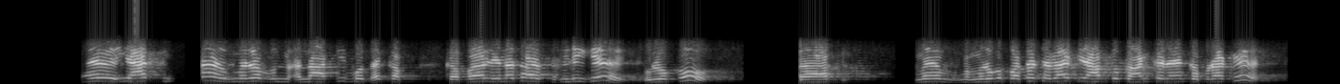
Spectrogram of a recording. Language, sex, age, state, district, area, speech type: Hindi, female, 60+, Uttar Pradesh, Varanasi, rural, conversation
